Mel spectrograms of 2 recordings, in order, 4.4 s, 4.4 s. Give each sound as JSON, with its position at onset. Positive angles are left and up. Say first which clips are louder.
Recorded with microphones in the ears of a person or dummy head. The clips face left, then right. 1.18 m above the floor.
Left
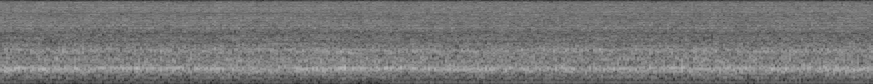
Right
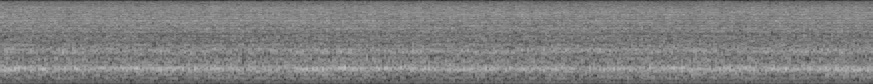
{"t": 0.0, "sound": "running water", "louder": "right 1 dB", "side_deg": -30, "distance_m": 1.4}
